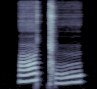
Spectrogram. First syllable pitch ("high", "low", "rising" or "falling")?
rising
